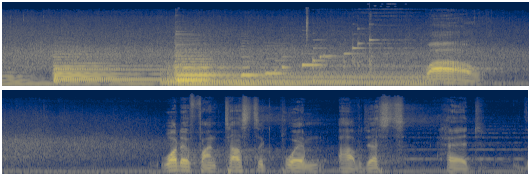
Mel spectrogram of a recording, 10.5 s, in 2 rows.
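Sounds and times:
audience applause: 0:00.0 - 0:06.9
speech: 0:04.2 - 0:04.8, 0:06.9 - 0:10.5.

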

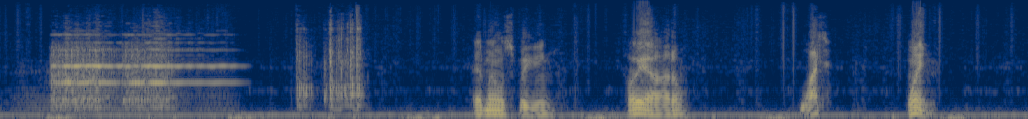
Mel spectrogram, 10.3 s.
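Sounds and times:
low steady hum: 0:00.0 - 0:10.2
old-style telephone bell ringing: 0:00.5 - 0:02.5
speech: 0:04.7 - 0:05.7, 0:06.3 - 0:07.0, 0:08.0 - 0:08.4, 0:09.1 - 0:09.4.

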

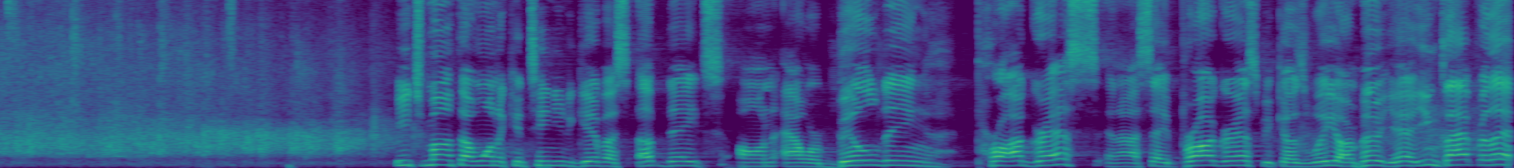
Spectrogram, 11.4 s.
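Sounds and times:
crowd clapping: 0:00.0 - 0:03.2
speech: 0:03.0 - 0:11.3.

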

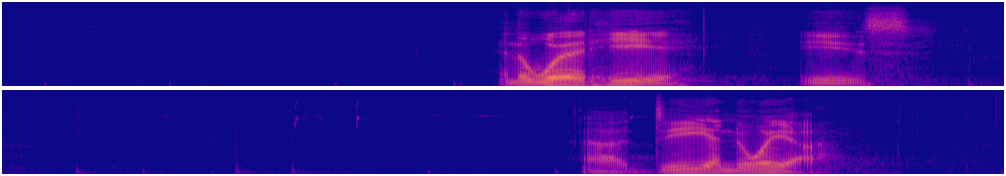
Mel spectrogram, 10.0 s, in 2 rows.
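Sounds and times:
pen scratching on a surface while drawing a brain: 0:00.2 - 0:02.7, 0:04.6 - 0:08.4
speech: 0:02.5 - 0:04.6, 0:07.9 - 0:09.2.

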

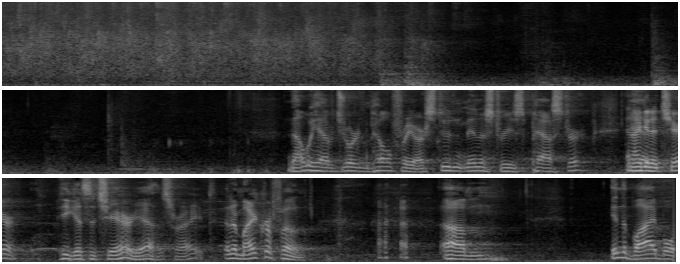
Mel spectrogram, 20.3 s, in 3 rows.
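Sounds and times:
crowd applauding: 0:00.0 - 0:04.8
speech: 0:09.7 - 0:16.7, 0:17.5 - 0:18.6, 0:19.6 - 0:20.2
laughter: 0:16.8 - 0:17.9.

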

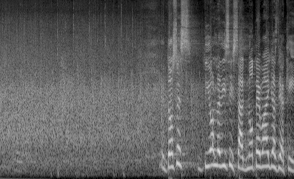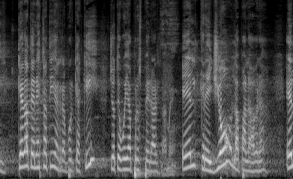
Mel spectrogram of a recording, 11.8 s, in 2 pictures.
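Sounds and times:
audience applause: 0:00.0 - 0:04.1
speech: 0:03.2 - 0:11.7.

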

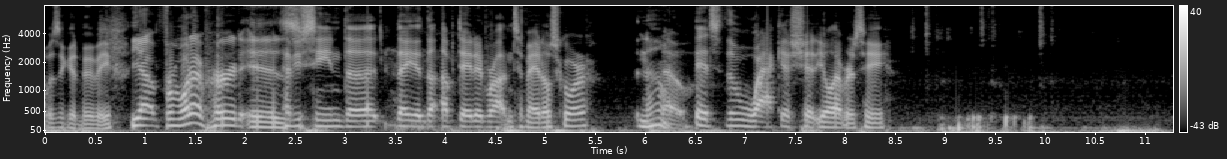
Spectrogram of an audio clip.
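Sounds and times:
speech: 0:00.0 - 0:08.5
typing a Google search on a computer keyboard: 0:08.7 - 0:10.8.

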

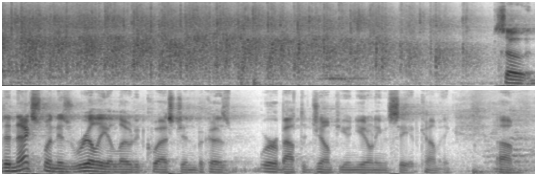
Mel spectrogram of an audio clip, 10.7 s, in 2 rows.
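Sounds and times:
crowd applauding: 0:00.0 - 0:04.9
speech: 0:05.0 - 0:10.6.

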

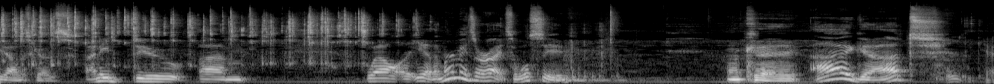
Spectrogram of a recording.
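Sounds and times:
speech: 0:00.0 - 0:02.7, 0:03.7 - 0:06.2, 0:07.3 - 0:09.9
dice being thrown and rolling: 0:00.0 - 0:04.4.

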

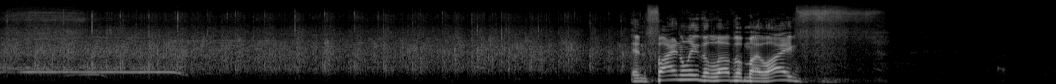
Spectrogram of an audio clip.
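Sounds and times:
audience clapping: 0:00.0 - 0:08.0
speech: 0:06.3 - 0:08.2.

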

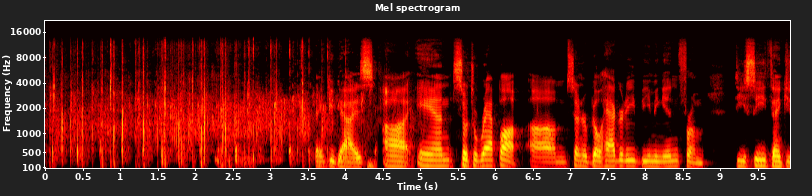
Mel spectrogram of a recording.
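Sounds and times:
audience round of applause: 0:00.0 - 0:04.8
speech: 0:03.6 - 0:09.9.

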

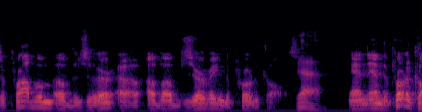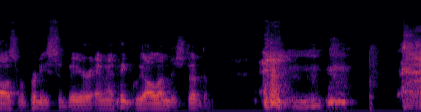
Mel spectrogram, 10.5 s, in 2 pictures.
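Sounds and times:
speech: 0:00.0 - 0:09.7
throat clearing: 0:08.5 - 0:10.5
smoker's bronchitis cough: 0:08.6 - 0:09.7, 0:10.3 - 0:10.5.

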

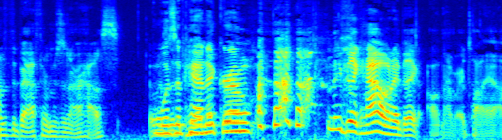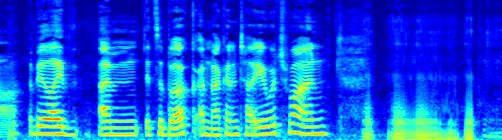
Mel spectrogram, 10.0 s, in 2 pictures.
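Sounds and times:
speech: 0:00.0 - 0:10.0
sleeping dog snoring: 0:08.5 - 0:10.0.

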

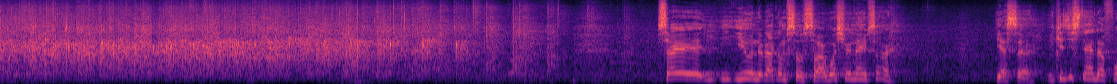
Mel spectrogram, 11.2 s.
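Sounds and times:
audience clapping: 0:00.0 - 0:06.4
speech: 0:06.6 - 0:09.1, 0:10.0 - 0:11.1.

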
